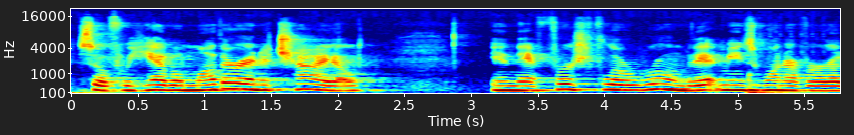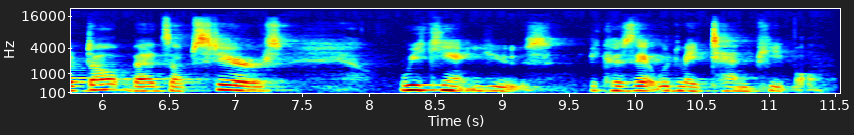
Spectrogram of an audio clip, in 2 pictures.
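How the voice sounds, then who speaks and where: A middle-aged woman, speaking softly in a church presentation. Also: mid-range voice. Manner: soft-spoken, quiet voice. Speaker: ministry speaker. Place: church sanctuary. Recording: echoey church room.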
